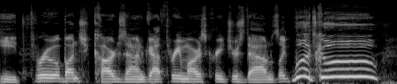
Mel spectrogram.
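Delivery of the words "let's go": mock, very high, loud, cocky, pumped whoop. Retelling an opponent's cocky first play, imitating Scott getting pumped. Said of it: "Scott got so pumped".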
